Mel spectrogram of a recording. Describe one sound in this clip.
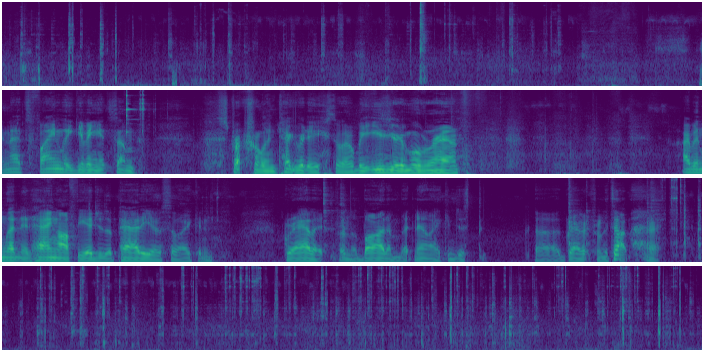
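A metal wrench clicks and clinks against bolts.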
